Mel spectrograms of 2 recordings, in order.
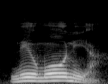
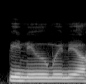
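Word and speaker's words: pneumonia: অর্থাৎ কিছু কিছু কনসোনেন্ট আছে তার পূর্বে যদি পি থাকে সেখানে পির উচ্চারণ হয় না। দেখো এখানে নিউমোনিয়া, এটি কিন্তু পি নিউমোনিয়া হয়নি, হয়েছে নিউমোনিয়া।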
